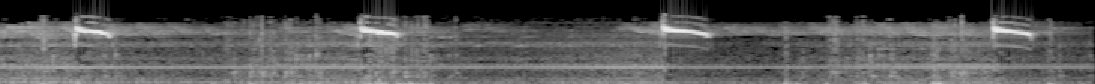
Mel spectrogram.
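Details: Newly acquired female white-eye repeating its plain 'kick' call. High, thin, descending whistles recur roughly every two seconds, with quiet continuous twittering and a low hum underneath.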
